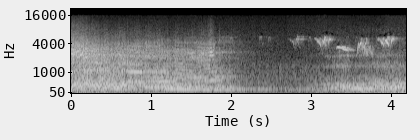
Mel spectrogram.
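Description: The tail of a loud, noisy rumble with a wavering drone in it fades away over the first two seconds. Then birds chirp in short high calls.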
